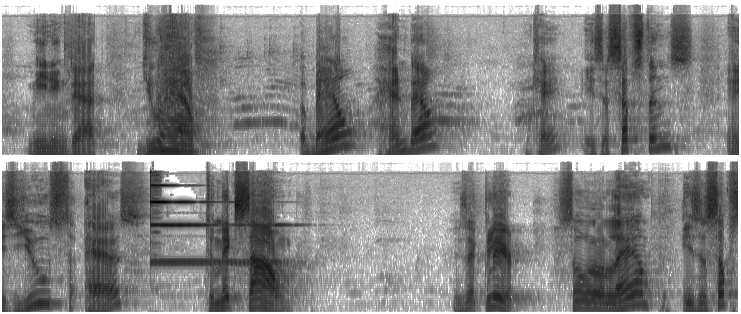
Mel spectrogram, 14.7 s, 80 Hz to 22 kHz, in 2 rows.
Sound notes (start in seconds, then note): 8.8 rings bell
